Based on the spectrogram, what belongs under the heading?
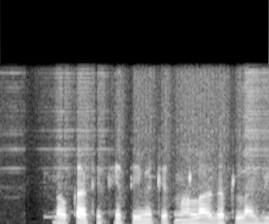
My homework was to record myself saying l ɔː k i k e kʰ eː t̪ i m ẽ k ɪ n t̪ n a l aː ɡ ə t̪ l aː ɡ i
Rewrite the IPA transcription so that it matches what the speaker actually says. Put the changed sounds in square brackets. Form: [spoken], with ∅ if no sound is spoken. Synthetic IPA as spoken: l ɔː k [a] k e kʰ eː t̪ i m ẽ k ɪ [∅] t̪ n a l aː ɡ ə t̪ l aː ɡ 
